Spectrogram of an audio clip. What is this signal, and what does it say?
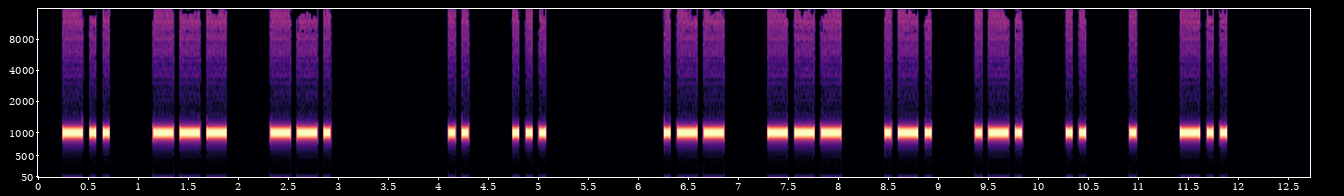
Morse code, heard as a keyed tone, about 18 wpm, spaced as for 12 wpm, 1000 Hz. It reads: DOG IS WORRIED
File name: qotdfiles / 12wpm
